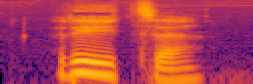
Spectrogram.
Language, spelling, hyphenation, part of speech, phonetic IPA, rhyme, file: Hungarian, réce, ré‧ce, noun, [ˈreːt͡sɛ], -t͡sɛ, Hu-réce.ogg
- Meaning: duck, teal (any of various small freshwater ducks of the genus Anas)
